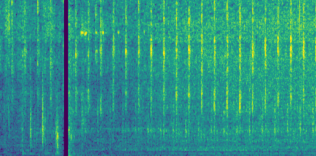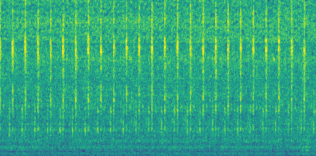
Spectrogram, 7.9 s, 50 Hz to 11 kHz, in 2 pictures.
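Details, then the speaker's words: Peugeot 307 2.0i at idle after vacuum leak fix: sharp regular tick about three per second, like a valvetrain tap in the head; owner suspects a head fault, possibly timing-related, and plans to remove the cylinder head. "up so from here I can actually hear it clearly now so um can hear how loud it is"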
